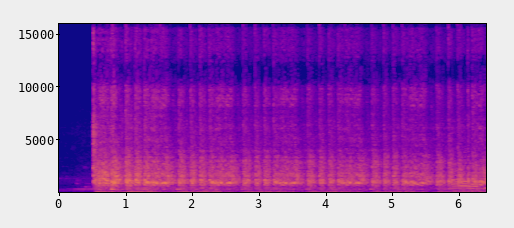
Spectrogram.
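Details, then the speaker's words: Grumman van with 12-valve Cummins diesel: sluggish, uneven cranking at roughly four compression beats a second until it catches and chugs; low starter voltage from a loose battery terminal, sounding better once the batteries are fully connected. "I was actually getting ready to let off the key and it started chugging so it sounds a lot better whenever the batteries are hooked up 100%"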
